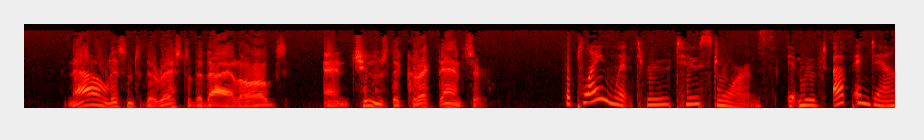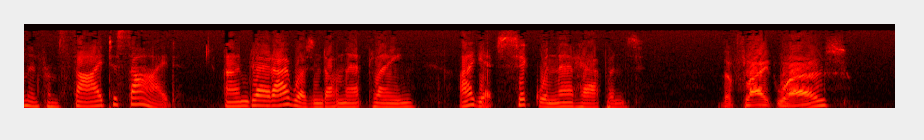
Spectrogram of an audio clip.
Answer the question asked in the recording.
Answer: The flight was rough.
